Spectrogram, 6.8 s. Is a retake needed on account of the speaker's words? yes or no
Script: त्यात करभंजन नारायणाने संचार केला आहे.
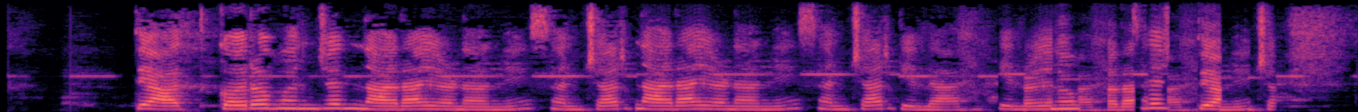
yes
